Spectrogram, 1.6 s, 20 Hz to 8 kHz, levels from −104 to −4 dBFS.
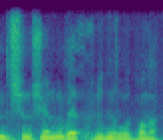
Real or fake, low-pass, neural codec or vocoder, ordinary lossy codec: fake; 7.2 kHz; codec, 16 kHz, 1 kbps, FreqCodec, larger model; none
